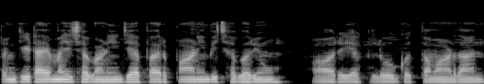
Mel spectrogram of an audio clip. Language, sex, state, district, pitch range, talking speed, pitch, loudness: Garhwali, male, Uttarakhand, Tehri Garhwal, 105-110 Hz, 225 wpm, 110 Hz, -18 LUFS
